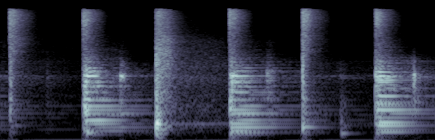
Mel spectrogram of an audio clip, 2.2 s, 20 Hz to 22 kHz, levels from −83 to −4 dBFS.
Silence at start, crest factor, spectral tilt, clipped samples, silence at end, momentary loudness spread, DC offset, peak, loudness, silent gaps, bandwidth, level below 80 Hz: 0.05 s; 24 dB; -0.5 dB/octave; under 0.1%; 0 s; 5 LU; under 0.1%; -2 dBFS; -24 LUFS; none; 17 kHz; -70 dBFS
